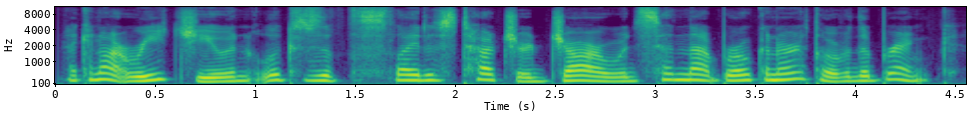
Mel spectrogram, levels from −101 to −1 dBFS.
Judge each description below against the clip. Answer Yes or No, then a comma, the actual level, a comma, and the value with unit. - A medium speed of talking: No, fast, 275 wpm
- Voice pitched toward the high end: Yes, high, 210 Hz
